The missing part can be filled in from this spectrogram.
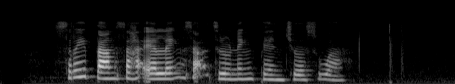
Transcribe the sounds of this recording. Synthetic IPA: sɾit̪ansaɦelɪŋsa̰ʔd̥ʒ̥ɾṳnɪŋb̥ɛ̤n̥d͡ʒ̥o̤sua

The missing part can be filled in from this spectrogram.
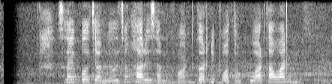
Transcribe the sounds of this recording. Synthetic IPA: sajpəld͡ʒ̥amɪlt͡ʃəŋhaɾisanfɔrt̪̚kərdipɔt̪ɔkuwart̪awan

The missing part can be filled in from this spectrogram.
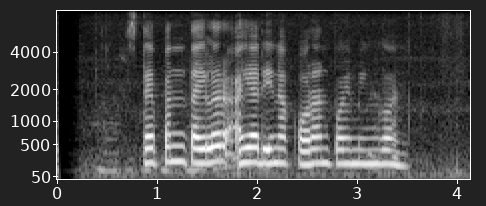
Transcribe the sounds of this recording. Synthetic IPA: st̪ɛpənt̪ailəra̰jadinakɔɾanpoɛmiŋɡɔn

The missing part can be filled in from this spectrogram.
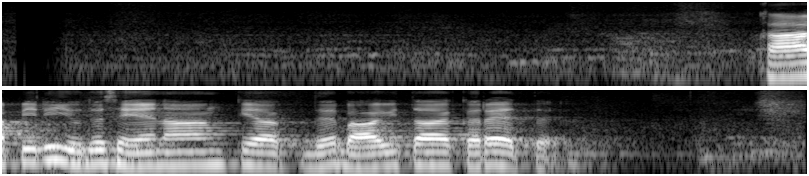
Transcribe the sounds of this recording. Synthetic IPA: kaːpiɾijud̪əseːnaːŋkejak̚d̪əbʱaːʋit̪aːkəɾəæt̪ə

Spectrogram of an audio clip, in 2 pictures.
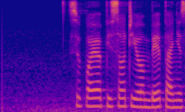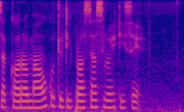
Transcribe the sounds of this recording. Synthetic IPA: supɔjɔb̥i̤sɔd̪̥i̤ombeb̥a̤ɲusəɡ̥ɔ̤ɾɔmaukud̪̥ṳd̪̥i̤pɾɔsɛsluwɪhd̪̥i̤se

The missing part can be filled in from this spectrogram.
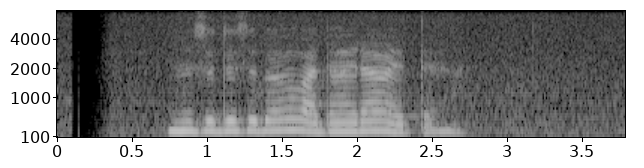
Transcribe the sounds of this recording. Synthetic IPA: nus̬ud̪usubʱaʋəʋad̪aːɾaːet̪ə

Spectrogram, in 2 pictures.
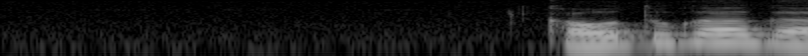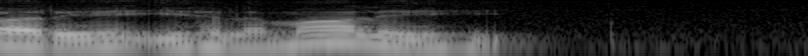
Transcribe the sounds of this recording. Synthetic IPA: kawt̪uɡaːɡaːɾeʔiɦələmaːleɦḭ

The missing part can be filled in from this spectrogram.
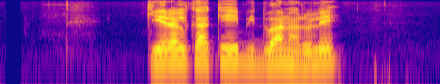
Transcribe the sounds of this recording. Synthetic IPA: keɾʌlkakeɦibid̪wanɦʌɾule

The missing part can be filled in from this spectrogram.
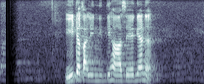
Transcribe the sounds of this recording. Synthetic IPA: iːʈəkalinːit̪iɦaːsejəɡænə̰

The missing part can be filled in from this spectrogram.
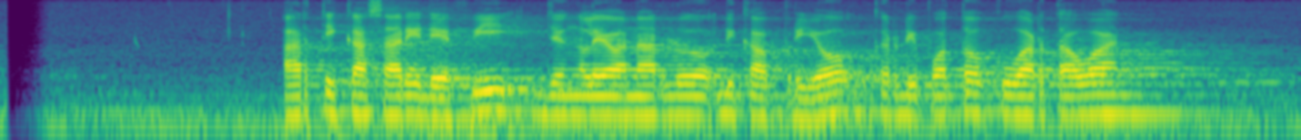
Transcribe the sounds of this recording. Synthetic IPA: ʔart̪ikasaɾidɛfid͡ʒɨŋlɛɔnardodikapɾiɔkɨrdipɔt̪ɔkuwart̪awan

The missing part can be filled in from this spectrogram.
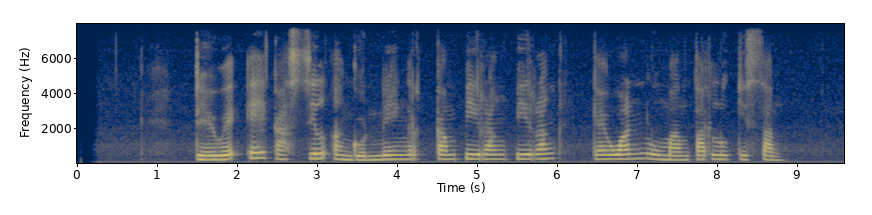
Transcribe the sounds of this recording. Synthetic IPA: ɖ̥ɛ̤weekasilaŋɡoneŋərkampiɾaŋpiɾaŋ | kewanlumant̪arlukisan

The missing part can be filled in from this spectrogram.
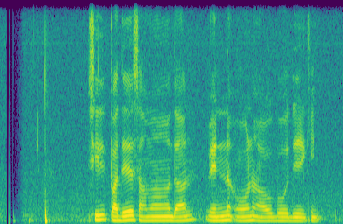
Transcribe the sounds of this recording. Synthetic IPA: silpɐd̪əjəsɐmaːd̪ʱaːnʋenːəʔoːnəɐʋɐboːd̪ejekin

